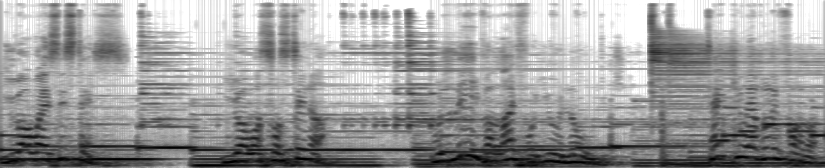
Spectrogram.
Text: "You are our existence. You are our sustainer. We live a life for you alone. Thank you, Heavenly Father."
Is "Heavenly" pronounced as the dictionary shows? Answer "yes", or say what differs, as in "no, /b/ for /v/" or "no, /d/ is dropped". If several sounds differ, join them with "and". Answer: no, /n/ is dropped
